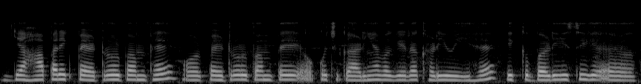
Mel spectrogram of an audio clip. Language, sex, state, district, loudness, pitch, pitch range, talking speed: Hindi, female, Uttar Pradesh, Etah, -30 LUFS, 215 Hz, 205-220 Hz, 185 wpm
